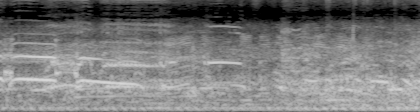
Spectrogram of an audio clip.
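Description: Sweater-breed gamecock roosters crow and cluck loudly nearby, overlapping one another against a busy background of voices and chatter.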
